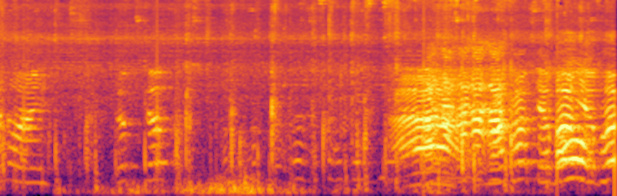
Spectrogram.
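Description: A horse trots at a farm in Loei, Thailand, during a riding lesson, its hooves clip-clopping in a quick, even rhythm that grows louder and closer partway through, while people talk loudly over it.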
